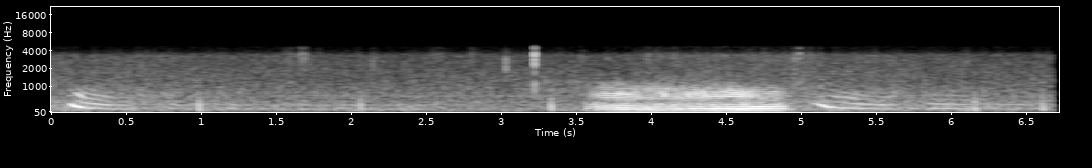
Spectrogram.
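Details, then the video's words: Dog snoring loudly while napping: one long rough harmonic snore around the middle, with softer short descending snuffles before and after, in a quiet room. "perro roncando fuerte"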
